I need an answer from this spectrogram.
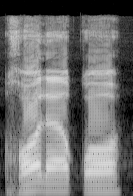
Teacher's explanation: huruf ko pangkal lidah kita terangkat · qo juga huruf istila pangkal lidah yang terangkat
